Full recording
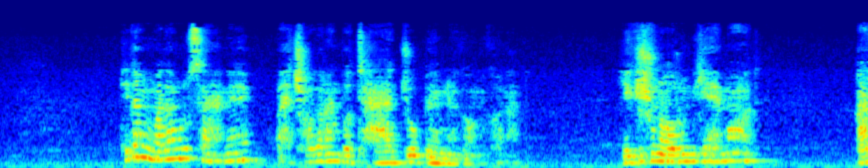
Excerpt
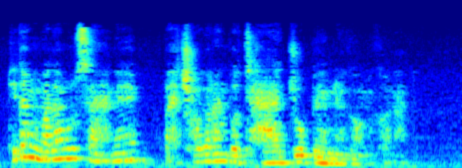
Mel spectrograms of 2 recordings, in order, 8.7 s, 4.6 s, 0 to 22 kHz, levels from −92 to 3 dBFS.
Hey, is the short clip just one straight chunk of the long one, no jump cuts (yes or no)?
yes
